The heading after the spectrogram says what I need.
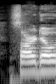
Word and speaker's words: Sardo: Sardo, if you don't know, Sardo showed up very frequently. Well, like accent on the O.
